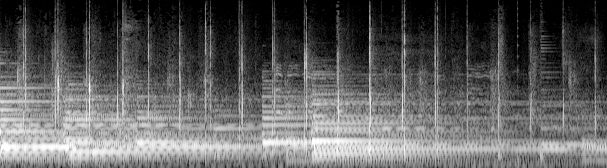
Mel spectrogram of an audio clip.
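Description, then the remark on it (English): A church audience claps hands to the Lord in a steady, brisk rhythm during a worship service, sharp claps landing over sustained organ-like chords that keep playing underneath. “go ahead and allow a brief hand clap to the Lord to come down off of that high right there.”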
